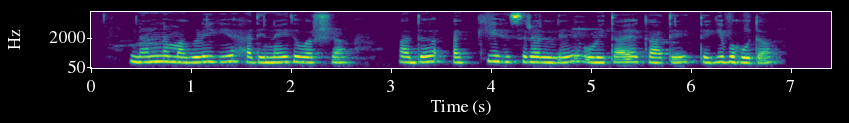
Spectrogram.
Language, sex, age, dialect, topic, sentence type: Kannada, female, 25-30, Dharwad Kannada, banking, question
